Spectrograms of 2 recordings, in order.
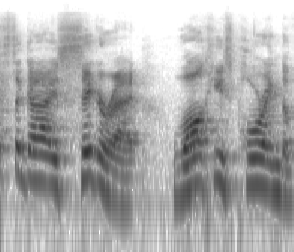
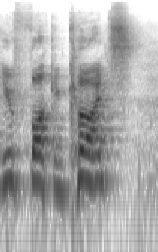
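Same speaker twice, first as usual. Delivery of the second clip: low, deep, angry women's voices; 4 semitones higher than usual. Imitating angry women watching skinny women eat: imitating deep-voiced angry women. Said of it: "you hang out with some really deep voiced women".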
